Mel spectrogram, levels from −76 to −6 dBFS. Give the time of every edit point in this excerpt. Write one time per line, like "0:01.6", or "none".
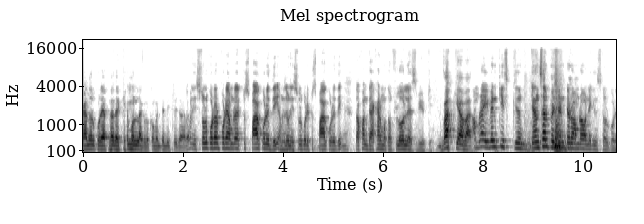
0:02.3
0:07.9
